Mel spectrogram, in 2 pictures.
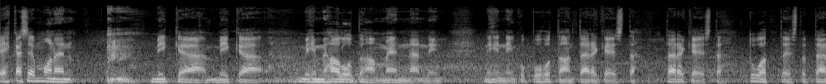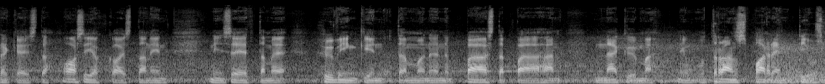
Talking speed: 105 wpm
